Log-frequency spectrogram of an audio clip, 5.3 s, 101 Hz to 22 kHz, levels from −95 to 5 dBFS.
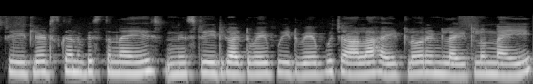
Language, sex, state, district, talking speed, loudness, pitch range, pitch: Telugu, female, Andhra Pradesh, Sri Satya Sai, 180 wpm, -17 LUFS, 195-215 Hz, 205 Hz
